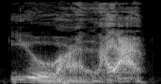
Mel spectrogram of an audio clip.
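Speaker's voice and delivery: harsh, rasping monster voice. Voicing a creature that catches a player bluffing: raspy creature voice. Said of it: "in a raspy voice".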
